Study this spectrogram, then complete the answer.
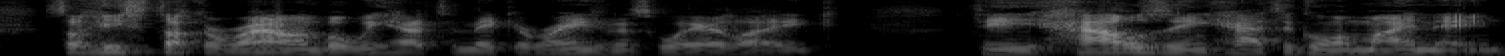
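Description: A man speaks at a medium pitch with a bright, sharp tone. The recording is very clean, with a silent background. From Chicago, US Midwest. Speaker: software developer relations engineer. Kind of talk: casual interview.

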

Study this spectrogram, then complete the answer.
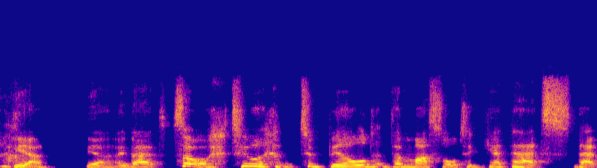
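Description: A woman of medium pitch speaks with lively intonation in a somewhat breathy voice. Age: 50s. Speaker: podcast host, fitness coach. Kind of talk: casual chat.

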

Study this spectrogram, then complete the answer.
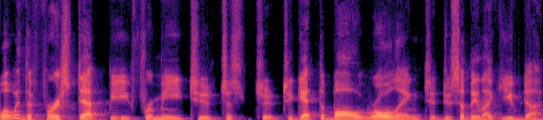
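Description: A man's normal speaking voice of medium pitch, at a moderate pace with hardly any pauses and ordinary pitch variation, against a quiet background. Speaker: podcast host. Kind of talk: podcast interview.

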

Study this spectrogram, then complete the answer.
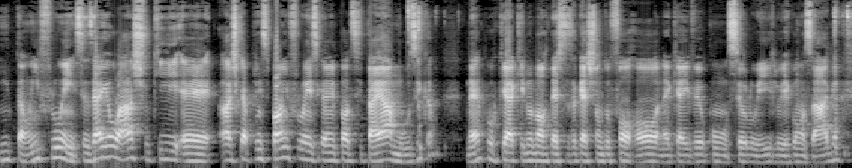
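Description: A man's medium-pitched, somewhat breathy voice at a moderate pace, with hardly any pauses and big swings in loudness. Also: ordinary pitch variation. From Pernambuco, Brazil (Agreste, Limoeiro). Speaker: public prosecutor and traveler. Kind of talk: interview. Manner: halting.

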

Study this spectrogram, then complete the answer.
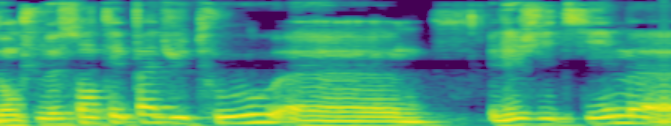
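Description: A man talks fairly slowly in a room with audible echo and noticeable background noise. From France. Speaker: novelist and literature teacher. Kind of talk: interview. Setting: book fair. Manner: hesitant, frequent word repetitions.

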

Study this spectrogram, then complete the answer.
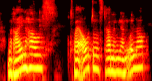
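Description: A woman's somewhat breathy, dark, mellow tone at a fairly slow pace, with ordinary pitch variation. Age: 50s. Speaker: life coach. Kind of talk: interview. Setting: video call.

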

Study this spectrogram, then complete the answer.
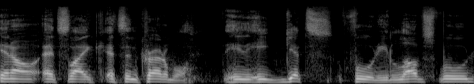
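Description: This is an unremarkable speaking voice with an American accent. The intonation is fairly even. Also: man. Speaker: store manager. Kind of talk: casual interview.

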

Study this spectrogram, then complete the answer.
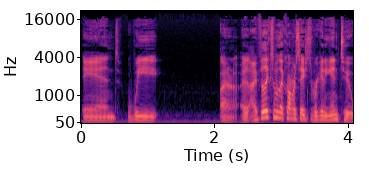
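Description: On a very clean recording with a silent background, a man talks very fast. His pitch is medium. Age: 30s. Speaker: podcast host. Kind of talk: casual solo podcast announcement. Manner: casual, rambling, halting.

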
